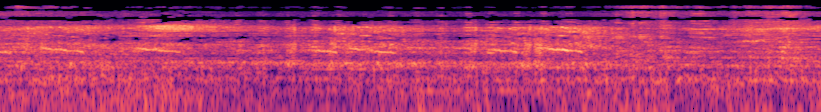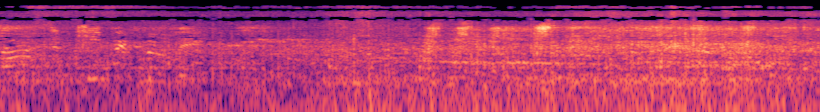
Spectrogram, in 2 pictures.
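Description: Indoor roller coaster train running on its track in the dark, a loud steady rumble. A string of short falling chirps sounds over it in the first few seconds.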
